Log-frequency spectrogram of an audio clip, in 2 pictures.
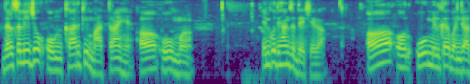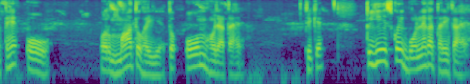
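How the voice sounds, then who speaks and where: A man's voice: mid-range voice, very animated, normal speed, long pauses, dark tone, no echo, highs cut off. A man giving a patient spiritual lesson. He explains step by step, asks questions and answers them himself, and shows how to chant. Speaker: spiritual teacher.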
